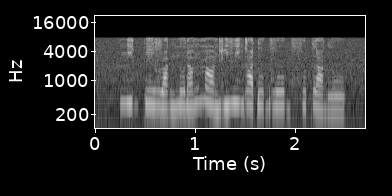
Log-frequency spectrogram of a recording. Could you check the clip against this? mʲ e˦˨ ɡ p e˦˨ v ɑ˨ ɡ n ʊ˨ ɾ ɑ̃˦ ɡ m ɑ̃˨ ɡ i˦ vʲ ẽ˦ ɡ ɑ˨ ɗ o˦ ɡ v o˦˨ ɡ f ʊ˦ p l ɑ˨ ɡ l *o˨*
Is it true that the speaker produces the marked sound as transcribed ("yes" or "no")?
yes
